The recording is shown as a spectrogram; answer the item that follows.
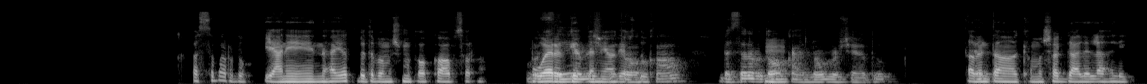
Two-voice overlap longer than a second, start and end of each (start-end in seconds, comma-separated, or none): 5.3-6.6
